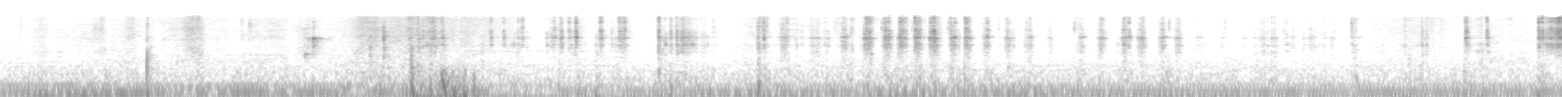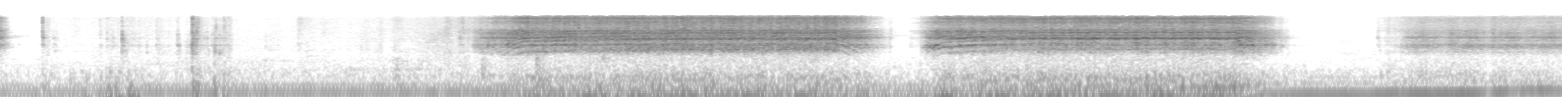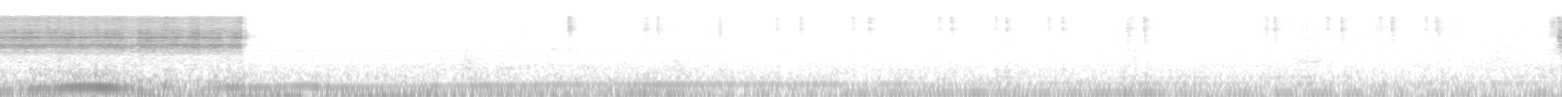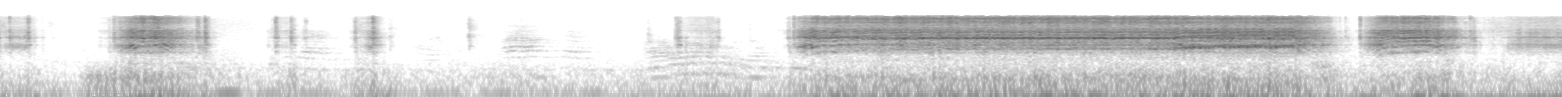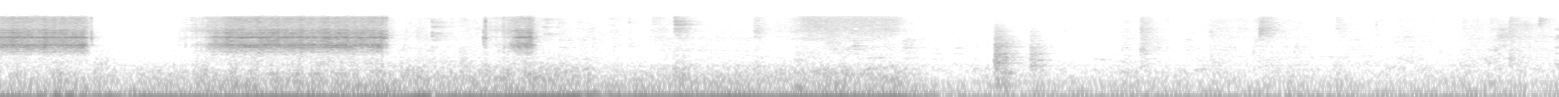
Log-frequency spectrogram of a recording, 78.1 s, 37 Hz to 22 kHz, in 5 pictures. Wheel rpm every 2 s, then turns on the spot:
0, 0, 0, 0, 0, 0, 0, 0, 0, 0, 70, 100, 60, 100, 10, 20, 20, 0, 0, 0, 0, 0, 0, 0, 10, 0, 0, 60, 110, 110, 40, 10, 20, 10, 0, 0, 0, 0, 0.
30-34 60-66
